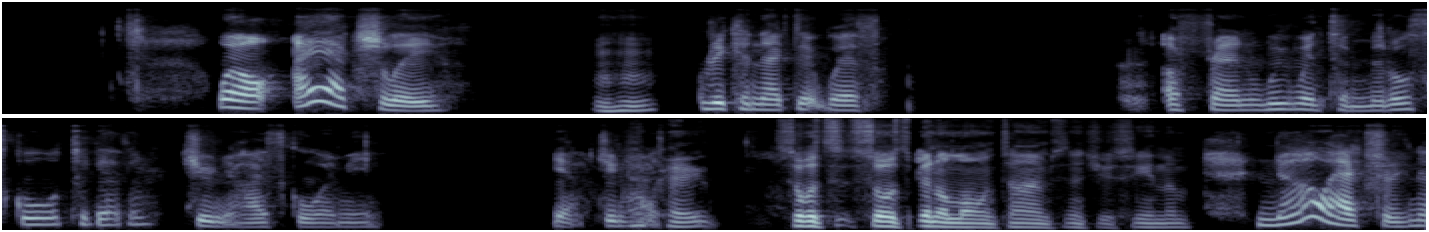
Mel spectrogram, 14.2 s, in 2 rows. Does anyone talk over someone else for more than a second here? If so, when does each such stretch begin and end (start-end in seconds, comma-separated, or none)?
none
